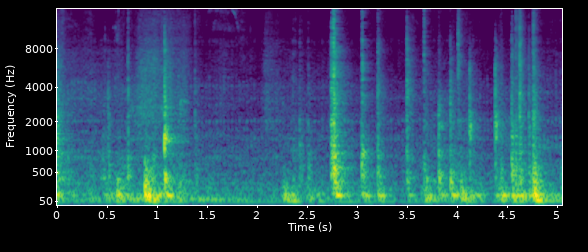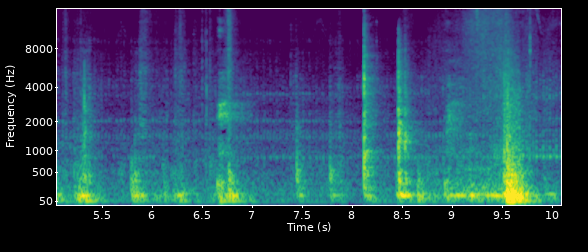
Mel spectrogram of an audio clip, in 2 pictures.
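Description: Plastic clicks and knocks as a long screwdriver pries the plastic top panel of a twin-tub washing machine off its snap clips, with a heavier thump near the end.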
